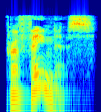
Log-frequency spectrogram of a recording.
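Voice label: "profaneness", English, British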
